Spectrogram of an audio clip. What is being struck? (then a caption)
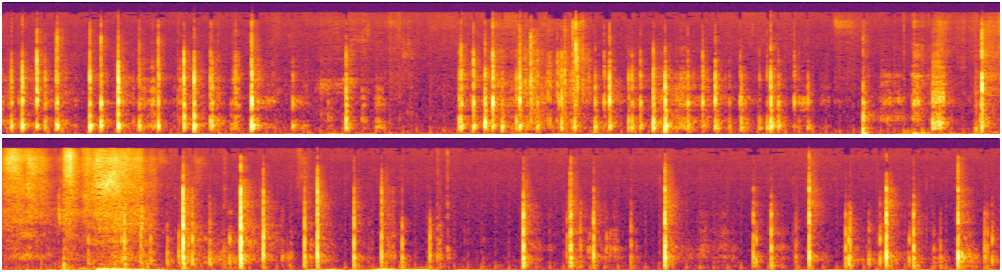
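Corrugated cardboard box. A medium hollow corrugated cardboard box printed "AMY" is held close and tapped and scratched on its sides with long fingernails. Many quick, dry taps come in bursts, with short papery scratching around the middle of the clip and a muffled, low-heavy tone throughout.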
